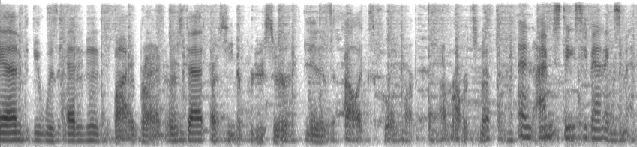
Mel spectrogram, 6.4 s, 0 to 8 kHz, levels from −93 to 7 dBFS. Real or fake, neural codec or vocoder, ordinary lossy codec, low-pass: fake; vocoder, 22.05 kHz, 80 mel bands, HiFi-GAN; Opus, 64 kbps; 7.2 kHz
